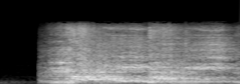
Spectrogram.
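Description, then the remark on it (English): A female tiger, warning another tiger out of her territory, lets out a loud, sustained roar that starts abruptly after a brief silence and holds steady for nearly three seconds, deep, rumbling and powerful. “A tiger's roar is very loud.”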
